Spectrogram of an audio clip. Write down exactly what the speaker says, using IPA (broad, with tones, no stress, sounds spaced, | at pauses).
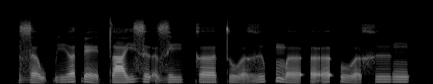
z ə˧˩ w ɓ i˨˦ ə̯ ɗ e˧˩ t̪ a˨˦ j z ɨ̰˧˨ ə̯ z i˧ k əː˧ t̪ u˧˩ ə̯ ɣ ɨ˦˥ p̚ m əː˨˩ ʔ ə̰ː˧˥ ʔ u˧˩ ə̯ x ɨ˧ ŋ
